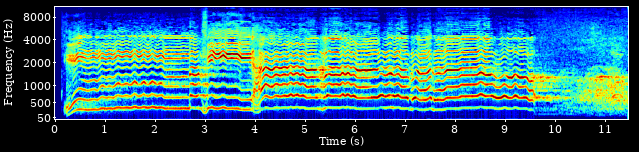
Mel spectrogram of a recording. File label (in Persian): تلاوتی زیبا از سوره انبیا; استاد غلوش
